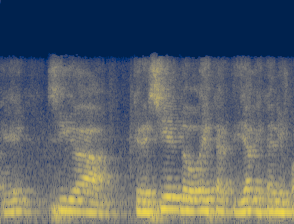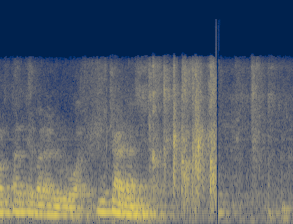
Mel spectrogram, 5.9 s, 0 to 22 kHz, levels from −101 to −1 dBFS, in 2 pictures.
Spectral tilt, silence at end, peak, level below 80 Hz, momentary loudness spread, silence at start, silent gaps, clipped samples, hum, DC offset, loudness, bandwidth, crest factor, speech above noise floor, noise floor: -6.5 dB/octave; 0 s; -2 dBFS; -44 dBFS; 11 LU; 0 s; none; under 0.1%; none; under 0.1%; -18 LUFS; 8.8 kHz; 14 dB; 21 dB; -37 dBFS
